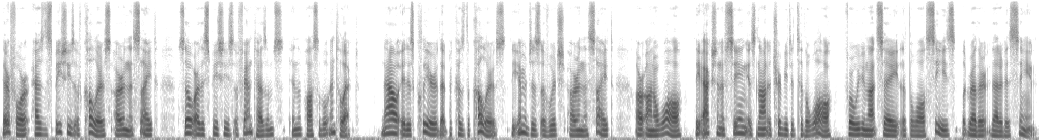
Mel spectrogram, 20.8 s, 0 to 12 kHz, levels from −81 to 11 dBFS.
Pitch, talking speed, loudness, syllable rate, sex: 135 Hz, 190 wpm, -23 LUFS, 4.9 syllables/s, male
